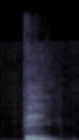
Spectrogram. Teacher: Kalau kaf agak seperti ada udaranya karena memang memiliki sifat hamas. Sementara qaf itu tidak ada sifat hamas, jadi harus bersih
